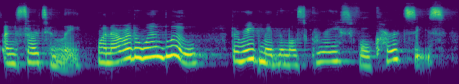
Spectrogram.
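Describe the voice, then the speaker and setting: A woman reads a story aloud as a theatrical narrator. Her voice is on the high side and swings expressively through each carefully phrased sentence. Long reverb surrounds it, as in a hall. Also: sing-song, normal speed, a little mellow. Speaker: storybook reader.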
